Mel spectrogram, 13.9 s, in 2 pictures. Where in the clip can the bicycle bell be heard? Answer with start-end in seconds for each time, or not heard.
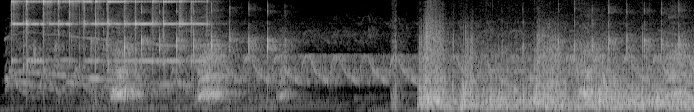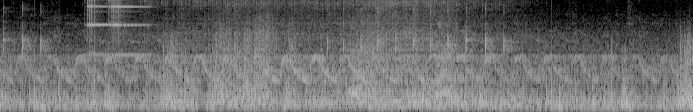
0.1-2.1, 7.8-8.4.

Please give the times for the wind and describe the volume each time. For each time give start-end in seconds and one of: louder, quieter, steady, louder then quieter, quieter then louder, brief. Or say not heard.
3.9-13.8 steady.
